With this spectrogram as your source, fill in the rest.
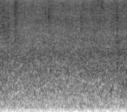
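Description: Rain begins falling at the Volcán de Fuego tragedy zone, a dense, steady hiss of drops hitting the ground that stays loud and even throughout, with no voices.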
